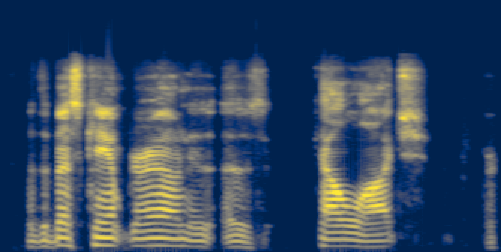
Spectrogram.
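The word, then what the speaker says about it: Kalaloch: But the best campground is Calawatch, or Claylock as we call it, but it's spelled Calawatch.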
